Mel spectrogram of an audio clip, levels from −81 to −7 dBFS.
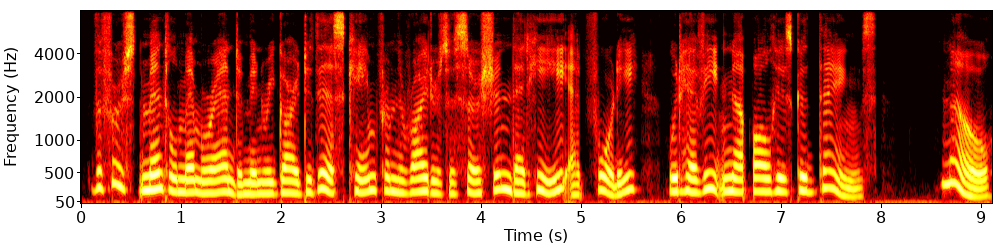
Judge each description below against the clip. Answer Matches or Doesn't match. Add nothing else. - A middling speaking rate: Matches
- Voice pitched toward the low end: Doesn't match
